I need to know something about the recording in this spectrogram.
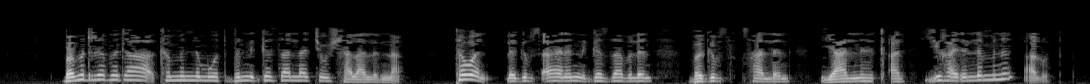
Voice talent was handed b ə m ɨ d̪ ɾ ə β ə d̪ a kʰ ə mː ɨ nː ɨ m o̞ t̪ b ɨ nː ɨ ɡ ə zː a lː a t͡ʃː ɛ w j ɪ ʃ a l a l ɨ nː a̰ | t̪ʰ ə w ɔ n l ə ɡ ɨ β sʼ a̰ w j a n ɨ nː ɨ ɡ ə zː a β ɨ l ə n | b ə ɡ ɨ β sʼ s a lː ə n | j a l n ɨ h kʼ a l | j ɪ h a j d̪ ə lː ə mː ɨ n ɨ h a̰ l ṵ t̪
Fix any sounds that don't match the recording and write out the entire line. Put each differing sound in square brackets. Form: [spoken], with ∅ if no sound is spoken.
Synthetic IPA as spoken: b ə m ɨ d̪ ɾ ə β ə d̪ a kʰ ə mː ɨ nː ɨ m o̞ t̪ b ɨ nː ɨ ɡ ə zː a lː a t͡ʃː ɛ w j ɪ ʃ a l a l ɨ nː a̰ | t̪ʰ ə w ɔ n l ə ɡ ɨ β sʼ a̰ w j a n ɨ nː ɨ ɡ ə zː a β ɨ l ə n | b ə ɡ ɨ β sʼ s a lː ə n | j a l n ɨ h kʼ a l | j ɪ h a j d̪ ə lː ə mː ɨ n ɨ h a̰ l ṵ t̪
